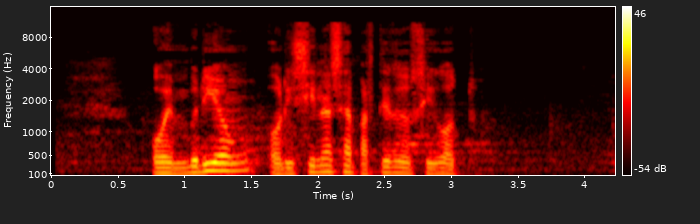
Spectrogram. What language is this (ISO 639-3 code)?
glg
